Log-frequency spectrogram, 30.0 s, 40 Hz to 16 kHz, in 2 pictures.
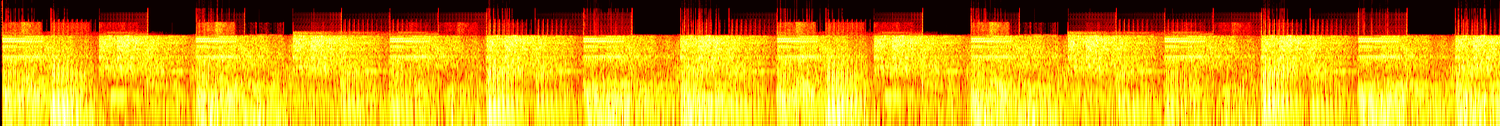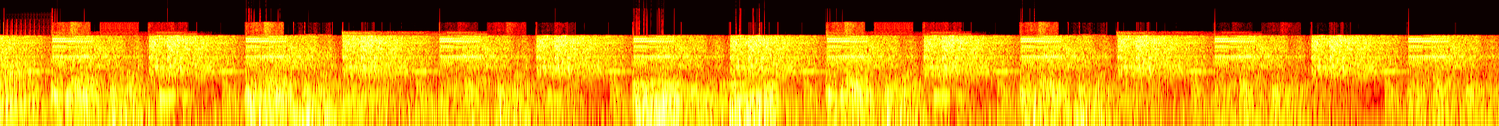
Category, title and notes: Music > Multiple instruments
Demo Track #3601 (Industraumatic)
Sci-fi, Cyberpunk, Games, Industrial, Noise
